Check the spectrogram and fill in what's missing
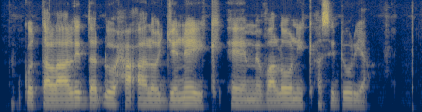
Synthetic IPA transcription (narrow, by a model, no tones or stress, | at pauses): kʰʊt̪ʰɐlaːlɪd̪ɐɖuːħɑ̰ʔɐlɔd͡ʒɛnɛkʰɛːmɛvɐlɔnɪkʰɐsɪd̪uɾɪjɐ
